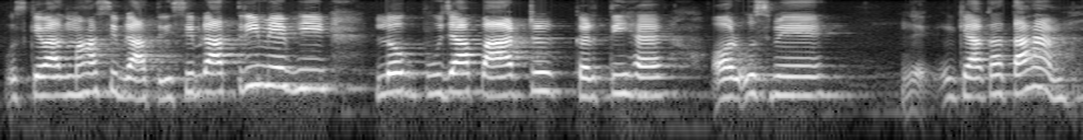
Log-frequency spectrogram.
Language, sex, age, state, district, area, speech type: Hindi, female, 18-30, Bihar, Samastipur, rural, spontaneous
